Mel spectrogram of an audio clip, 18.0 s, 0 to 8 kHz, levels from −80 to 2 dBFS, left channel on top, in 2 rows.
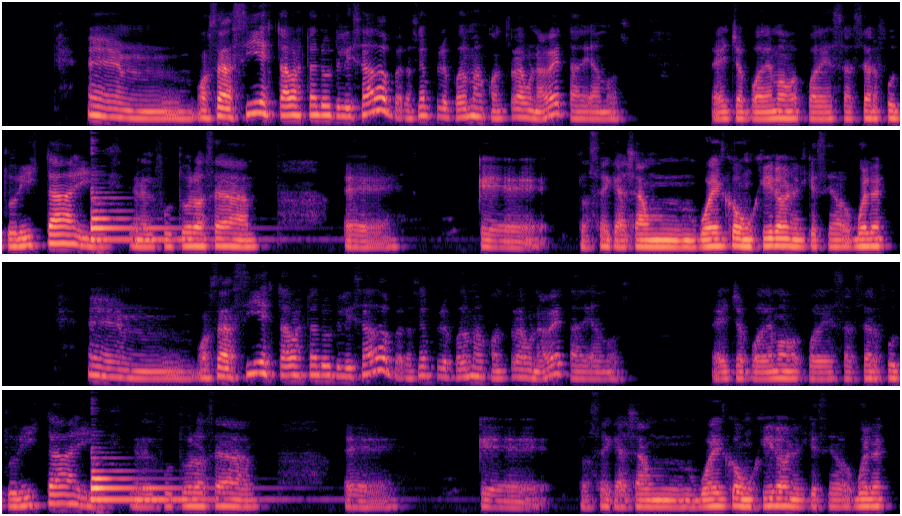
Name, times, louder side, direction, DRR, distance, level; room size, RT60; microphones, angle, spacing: voice 1, 0.9-6.2 7.1-12.1 12.4-12.9 13.7-14.4 14.8-17.8, left 4 dB, 50° left, 0.4 m, -24 dB
sound 1, 9.9-11.8, right 4 dB, 25° left, 0.9 m, -23 dB
3.8 x 2.2 x 2.8 m
head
